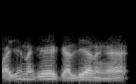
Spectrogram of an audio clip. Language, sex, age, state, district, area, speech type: Tamil, male, 60+, Tamil Nadu, Namakkal, rural, conversation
